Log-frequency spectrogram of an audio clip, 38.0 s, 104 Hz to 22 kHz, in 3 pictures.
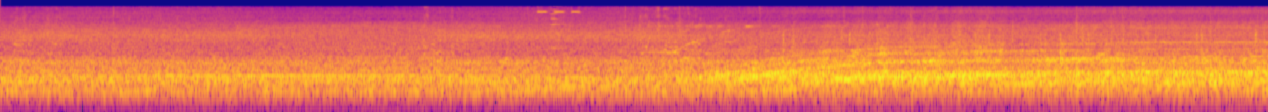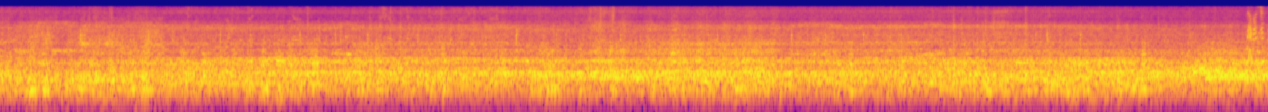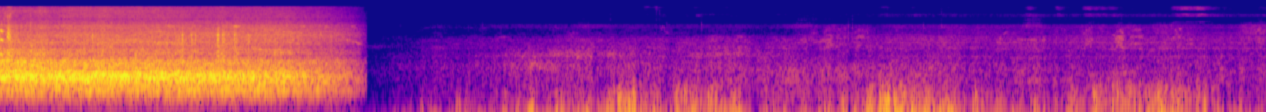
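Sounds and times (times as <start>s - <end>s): train motor whine: 0.0s - 29.0s
train running noise: 0.0s - 29.1s, 32.2s - 38.0s.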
